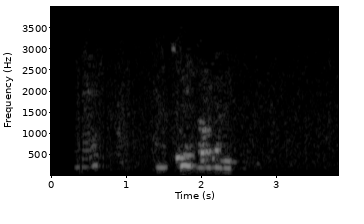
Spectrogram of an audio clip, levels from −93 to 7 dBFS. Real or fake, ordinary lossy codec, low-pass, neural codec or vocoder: real; MP3, 16 kbps; 3.6 kHz; none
